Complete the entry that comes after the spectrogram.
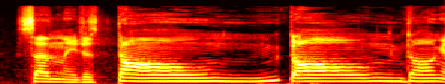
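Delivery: slow tolling bell imitation; church bell dong. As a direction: ring out each dong slowly.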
